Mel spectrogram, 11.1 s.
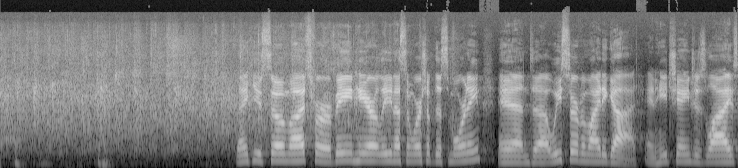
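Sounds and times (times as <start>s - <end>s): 
audience applause: 0.0s - 5.6s
speech: 3.5s - 11.0s.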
